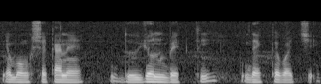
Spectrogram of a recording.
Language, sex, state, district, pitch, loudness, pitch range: Bengali, male, Assam, Hailakandi, 110 Hz, -19 LUFS, 105-110 Hz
